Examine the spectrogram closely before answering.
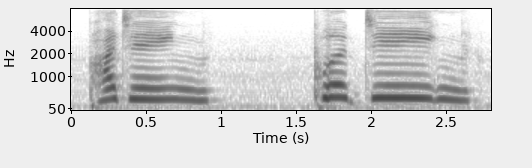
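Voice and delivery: put-on high, excited child squeals. A narrator's reading. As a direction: squeal it like an eager little girl. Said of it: "Tabby said excitedly".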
